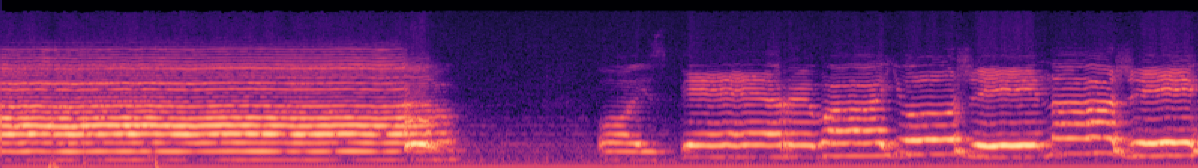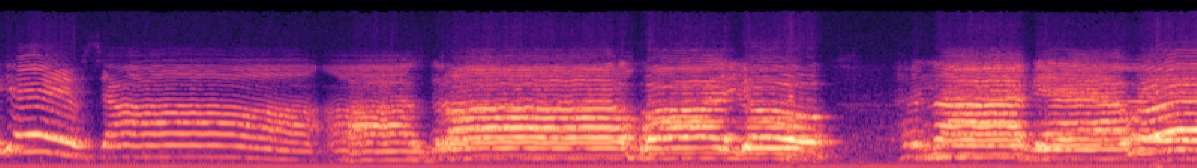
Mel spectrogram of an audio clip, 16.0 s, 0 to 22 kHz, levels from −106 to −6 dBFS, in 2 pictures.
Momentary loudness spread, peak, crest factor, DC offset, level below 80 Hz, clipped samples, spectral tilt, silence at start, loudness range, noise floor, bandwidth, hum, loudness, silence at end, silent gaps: 13 LU; 0 dBFS; 18 dB; under 0.1%; -48 dBFS; under 0.1%; -4 dB/octave; 0 s; 9 LU; -48 dBFS; 7.8 kHz; 50 Hz at -50 dBFS; -19 LUFS; 0 s; none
